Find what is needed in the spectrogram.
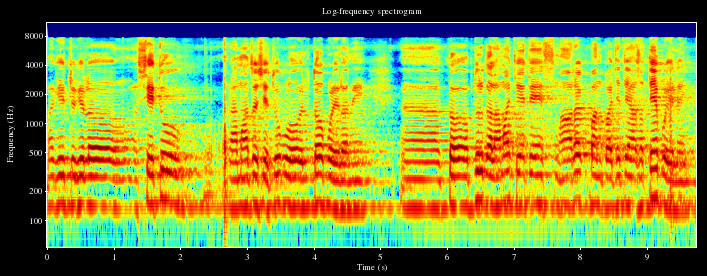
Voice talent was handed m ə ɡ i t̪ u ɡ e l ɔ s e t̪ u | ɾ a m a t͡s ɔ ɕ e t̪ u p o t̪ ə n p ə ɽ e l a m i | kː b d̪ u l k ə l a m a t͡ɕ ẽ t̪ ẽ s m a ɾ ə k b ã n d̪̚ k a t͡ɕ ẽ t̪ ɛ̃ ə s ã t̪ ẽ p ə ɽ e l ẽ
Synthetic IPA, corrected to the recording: m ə ɡ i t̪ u ɡ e l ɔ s e t̪ u | ɾ a m a t͡s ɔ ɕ e t̪ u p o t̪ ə p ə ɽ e l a m i | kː b d̪ u l k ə l a m a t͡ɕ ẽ t̪ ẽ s m a ɾ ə k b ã n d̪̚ p a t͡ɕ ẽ t̪ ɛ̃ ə s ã t̪ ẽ p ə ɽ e l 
